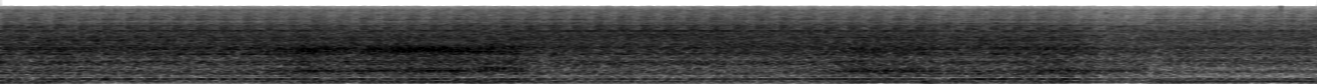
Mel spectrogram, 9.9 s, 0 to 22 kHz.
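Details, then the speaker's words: 1950 Land Rover Series 1 80-inch, rebuilt, old four-cylinder warming after about ten minutes' driving with a bit of choke; steady even idle, smooth low rumble, electric fuel pump ticking audibly, no knocks or misses. "so in the engine certainly getting warm so you can hear the fuel pump ticking a little bit right a bit of choke lovely"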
